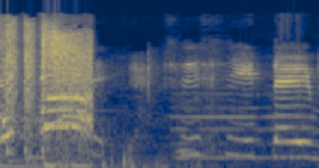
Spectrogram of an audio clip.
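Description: A dance track with a heavy bass beat cuts off at the very start. A child's voice then sings over quieter, light music.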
